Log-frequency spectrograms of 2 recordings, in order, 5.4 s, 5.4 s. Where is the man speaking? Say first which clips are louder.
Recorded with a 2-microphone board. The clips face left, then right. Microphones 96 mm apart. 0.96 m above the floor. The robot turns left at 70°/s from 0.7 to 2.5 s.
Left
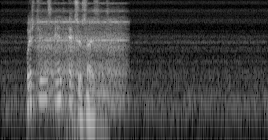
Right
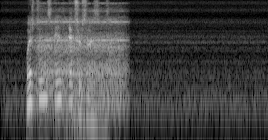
Right 4 dB; 145° right, 0.9 m; by 2.2 s 115° left, 0.9 m.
